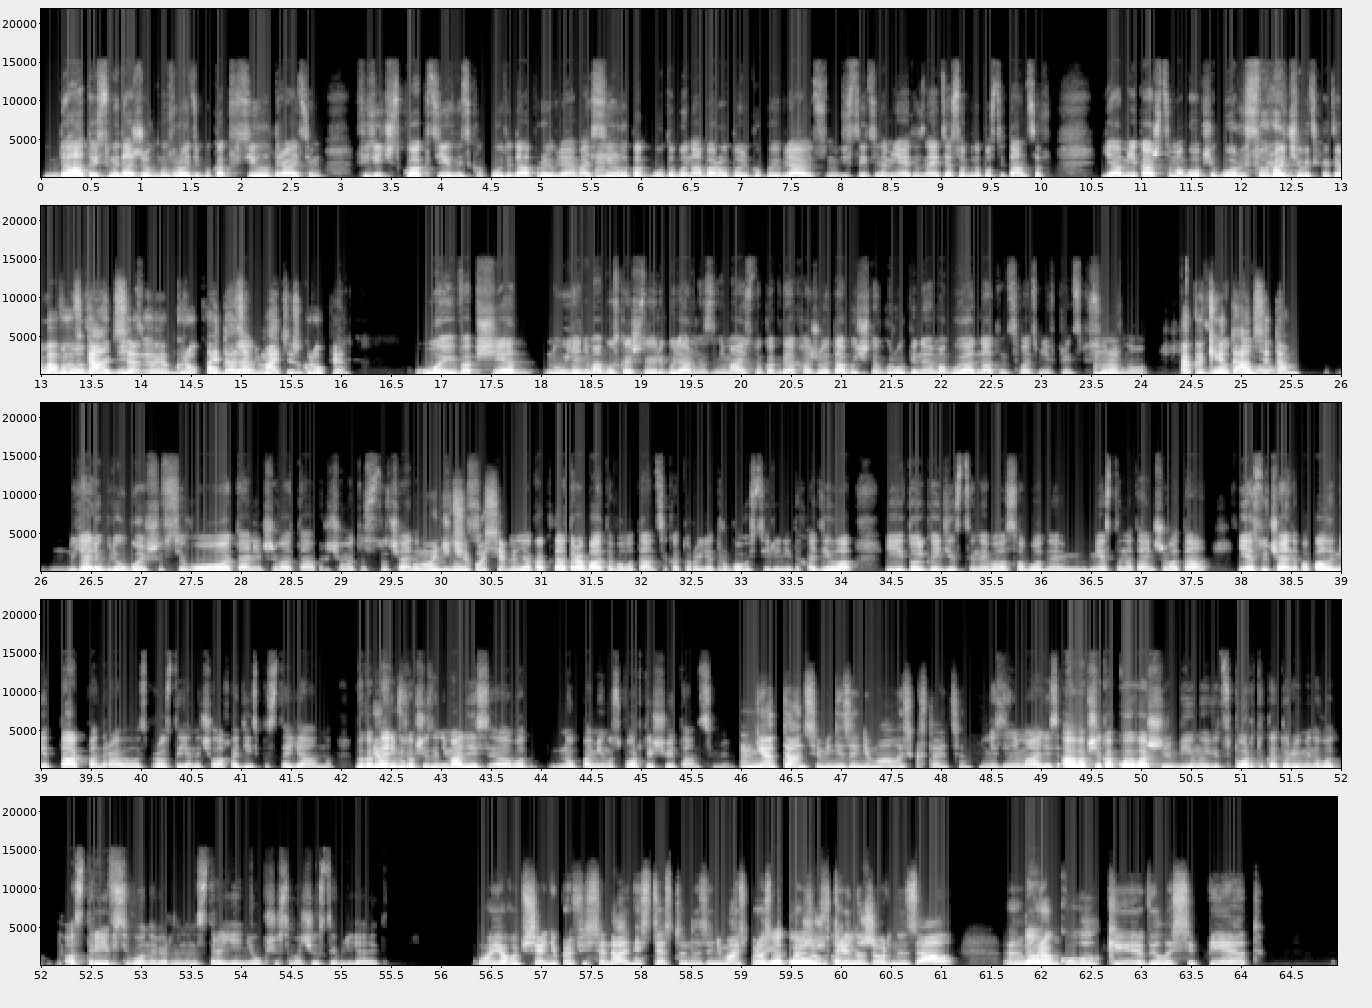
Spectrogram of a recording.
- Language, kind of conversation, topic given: Russian, unstructured, Как спорт влияет на наше настроение и общее самочувствие?
- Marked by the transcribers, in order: tapping; other background noise; laughing while speaking: "сворачивать"; background speech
